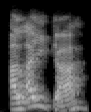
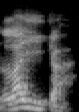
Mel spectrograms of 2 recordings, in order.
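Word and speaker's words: الأيكة: kita ingin memulai kata alaikah pada Surah asyuara dan surah sad ya yang sesuai ada di kitab ini itu dengan dibacanya dengan Hamzah yaitu Al aikah bukan laikah ya Masyaallah kita ini sangat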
